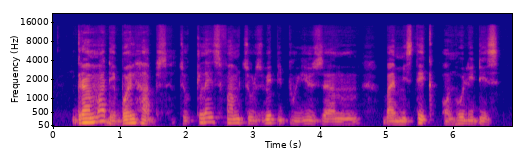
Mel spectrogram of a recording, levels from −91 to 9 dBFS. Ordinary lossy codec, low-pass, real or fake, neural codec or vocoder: none; 14.4 kHz; fake; vocoder, 44.1 kHz, 128 mel bands, Pupu-Vocoder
